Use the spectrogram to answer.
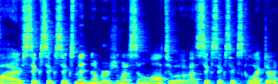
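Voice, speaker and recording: This is a man speaking. His pitch is medium. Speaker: crypto and NFT commentator. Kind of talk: casual speculative commentary video. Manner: fast.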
